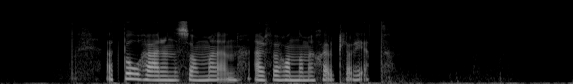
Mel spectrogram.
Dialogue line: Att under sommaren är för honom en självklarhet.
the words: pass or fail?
fail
